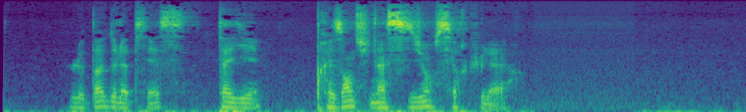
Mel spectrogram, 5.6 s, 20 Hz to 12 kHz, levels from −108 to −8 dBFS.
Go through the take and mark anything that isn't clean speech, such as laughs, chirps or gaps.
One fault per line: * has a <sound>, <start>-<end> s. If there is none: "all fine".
all fine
